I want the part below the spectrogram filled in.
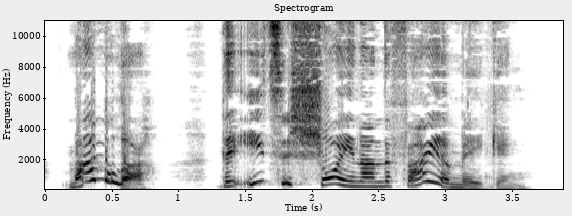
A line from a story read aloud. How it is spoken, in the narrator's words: she'd call my friend Esther in for dinner by screeching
